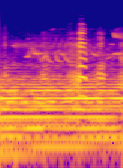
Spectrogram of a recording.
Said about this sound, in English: Goose.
